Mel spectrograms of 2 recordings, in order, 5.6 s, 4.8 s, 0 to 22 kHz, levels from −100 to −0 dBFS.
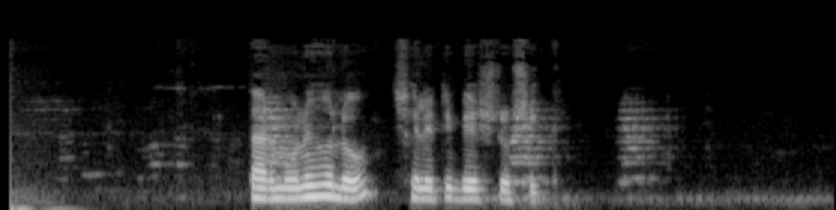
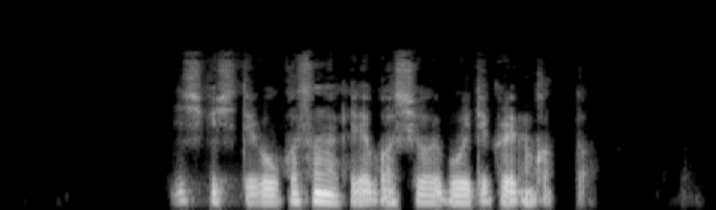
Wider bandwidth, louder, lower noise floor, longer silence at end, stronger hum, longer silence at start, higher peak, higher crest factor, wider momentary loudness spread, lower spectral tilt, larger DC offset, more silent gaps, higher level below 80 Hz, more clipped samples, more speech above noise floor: first, 10.5 kHz vs 8.2 kHz; about the same, -25 LUFS vs -23 LUFS; second, -65 dBFS vs under -90 dBFS; first, 1.3 s vs 0.9 s; neither; second, 0.1 s vs 1.15 s; second, -8 dBFS vs -4 dBFS; about the same, 20 dB vs 20 dB; first, 22 LU vs 13 LU; about the same, -8 dB/octave vs -8 dB/octave; neither; second, none vs 3.72-3.83 s; second, -64 dBFS vs -54 dBFS; neither; second, 40 dB vs over 68 dB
